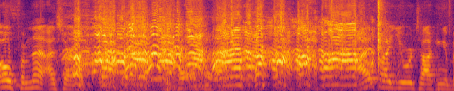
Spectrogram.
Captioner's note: laughter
